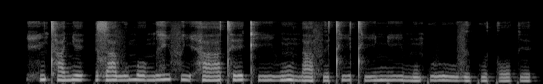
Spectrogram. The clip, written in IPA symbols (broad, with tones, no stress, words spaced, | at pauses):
hĩ˨tʰa˨ɲe˦ | za˨ vu˨moː˨ŋ ɣi˦ fi˨haː˨˦tʰe˦ kʰiː˨βũ˦˨ na˨fɪ˨ tʰi˦tʰi˨˦ɲiː˦˨mũ˨ kʷɪ˦βuː˦˨vɪ˨kʷɛ˨ koː˨˦kɪ˦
